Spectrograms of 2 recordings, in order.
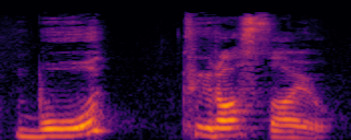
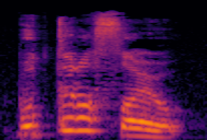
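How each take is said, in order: First: It is said slowly and carefully. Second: It is said at natural conversational speed.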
